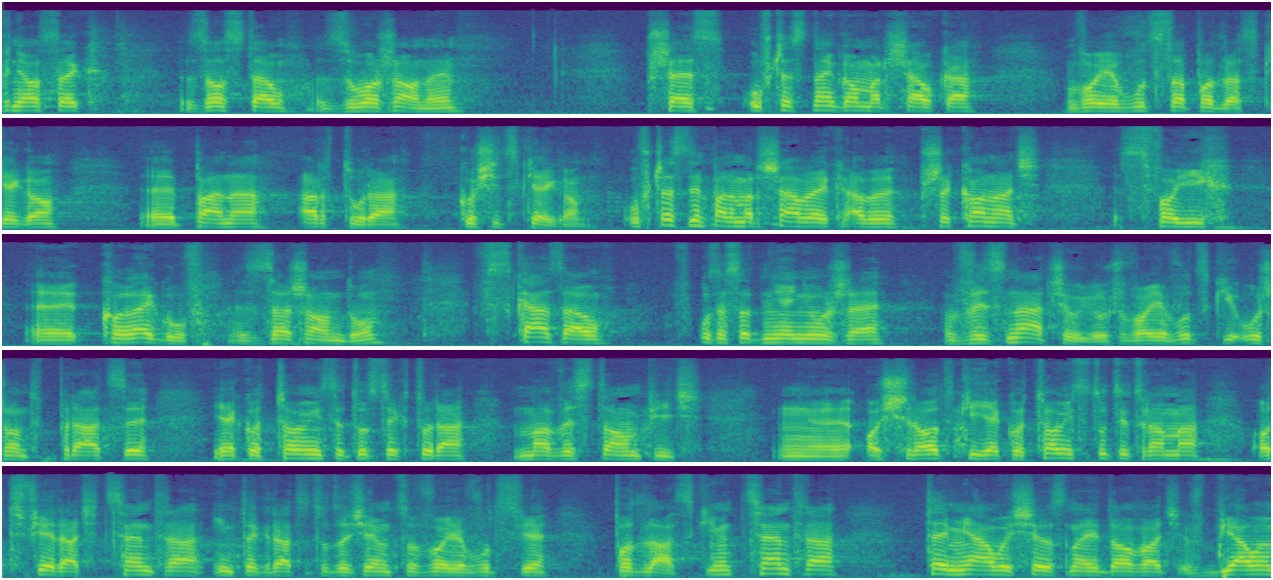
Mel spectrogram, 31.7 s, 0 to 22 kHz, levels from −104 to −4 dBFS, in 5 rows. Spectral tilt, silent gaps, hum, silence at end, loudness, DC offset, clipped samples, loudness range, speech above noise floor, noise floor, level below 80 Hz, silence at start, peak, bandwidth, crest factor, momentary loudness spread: -3.5 dB/octave; none; none; 0 s; -20 LUFS; under 0.1%; under 0.1%; 2 LU; 28 dB; -48 dBFS; -54 dBFS; 0 s; -2 dBFS; 16 kHz; 20 dB; 8 LU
